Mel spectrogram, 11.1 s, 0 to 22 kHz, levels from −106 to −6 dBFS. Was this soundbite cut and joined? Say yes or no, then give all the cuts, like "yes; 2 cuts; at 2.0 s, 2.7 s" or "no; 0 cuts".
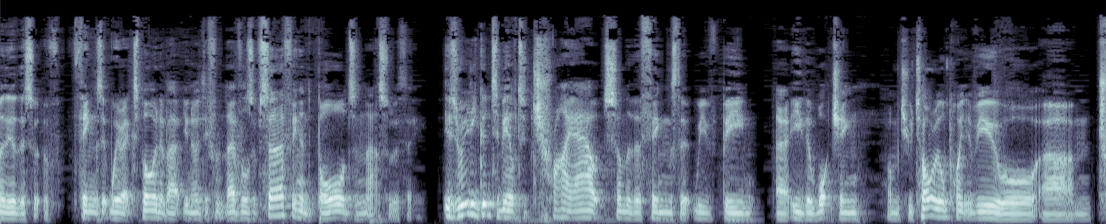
yes; 1 cut; at 7.6 s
